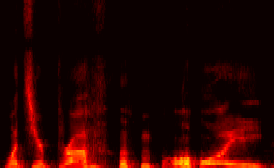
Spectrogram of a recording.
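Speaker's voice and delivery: high, loud British heckling; British accent. Acted. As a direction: yell indignantly in a British accent. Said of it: "this game wants me to do accents".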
